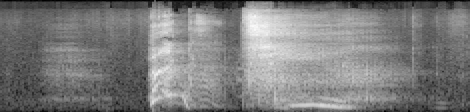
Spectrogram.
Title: Woman sneezes a lot and blowing her nose in handkerchief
